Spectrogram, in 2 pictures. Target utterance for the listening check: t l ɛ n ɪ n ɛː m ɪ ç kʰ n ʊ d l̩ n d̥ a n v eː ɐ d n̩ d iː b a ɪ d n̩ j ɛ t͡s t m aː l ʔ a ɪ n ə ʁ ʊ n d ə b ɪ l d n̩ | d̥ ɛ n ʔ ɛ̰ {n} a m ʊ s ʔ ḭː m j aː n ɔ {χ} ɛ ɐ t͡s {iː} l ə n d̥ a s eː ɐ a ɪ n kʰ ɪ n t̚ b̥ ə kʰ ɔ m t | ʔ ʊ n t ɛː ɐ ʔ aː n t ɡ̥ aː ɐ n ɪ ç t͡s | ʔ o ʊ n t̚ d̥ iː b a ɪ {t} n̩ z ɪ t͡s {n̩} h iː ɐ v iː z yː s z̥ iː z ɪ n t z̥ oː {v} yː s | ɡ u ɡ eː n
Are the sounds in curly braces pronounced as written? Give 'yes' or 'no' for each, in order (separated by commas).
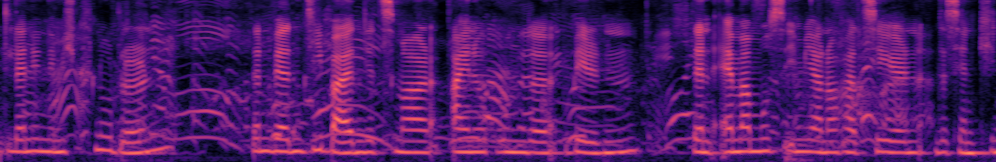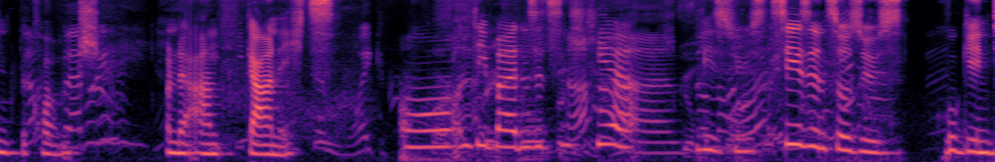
no, yes, no, no, yes, no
